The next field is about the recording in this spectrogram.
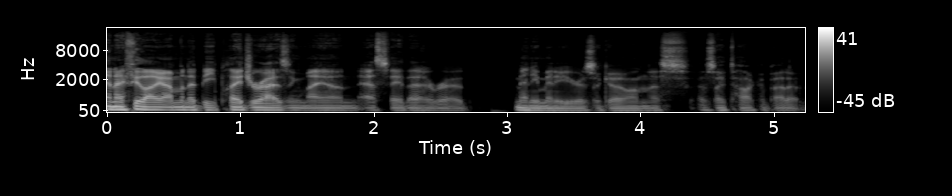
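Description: In a very clean recording with a silent background, a man with a very deep, low voice and vocal fry talks at a very fast pace, his intonation fairly even but his loudness swinging widely. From Ireland. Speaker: podcast co-host, film discussion. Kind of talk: casual scholarly discussion.

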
